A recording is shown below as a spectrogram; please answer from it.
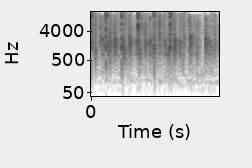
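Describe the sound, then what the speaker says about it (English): A theatre audience applauds a volunteer called up on stage at a festival performance, with dense, irregular hand claps packed closely together for a brief burst. "Please, a round of applause for our one volunteer."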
